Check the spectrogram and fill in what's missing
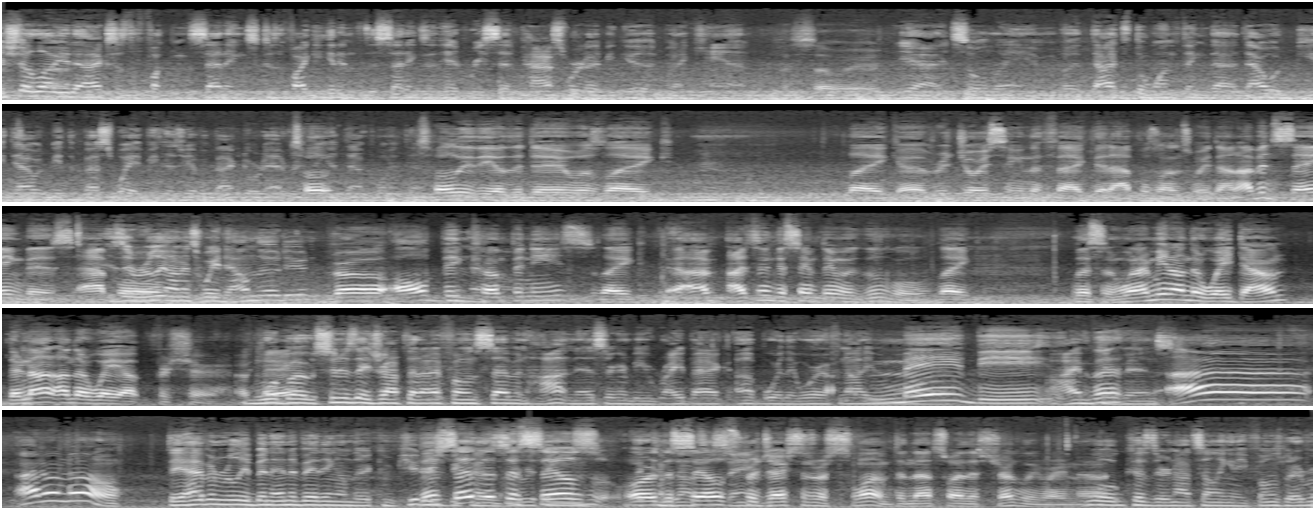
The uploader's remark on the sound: jump in the car and get lost again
